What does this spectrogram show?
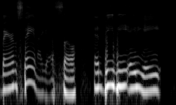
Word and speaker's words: Berenstain: being spelled Stein, the Berenstein Bears, but it was actually, I even remember in school they told you that it was spelled or pronounced as Stain and not Steen, and but because it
